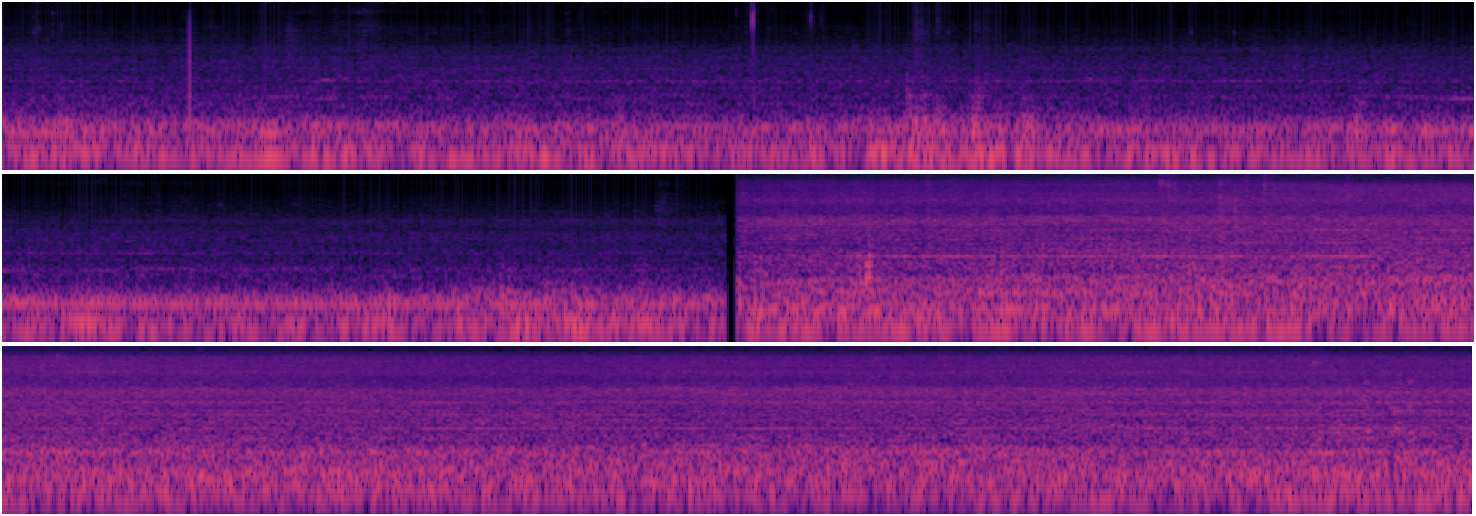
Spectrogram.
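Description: Low rumble inside a high-speed train's carriage as it arrives in the station. About halfway through, the sound cuts to a steadier hum and hiss on the platform beside the stopped train.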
